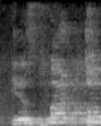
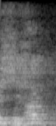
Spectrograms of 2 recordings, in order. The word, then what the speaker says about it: স্মার্ত: স্মার্ত মতের অর্থ হচ্ছে যা স্মৃতিশাস্ত্র বিহিত মত। এই উচ্চারণটা অনেকে ভুল করে, দন্ত স্বয়ময় আকার তয় তয় দেব, স্মার্ত, এটাকে স্বার্থ বলে অনেক, এটা ভুল উচ্চারণ, ভুল ব্যাখ্যা।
